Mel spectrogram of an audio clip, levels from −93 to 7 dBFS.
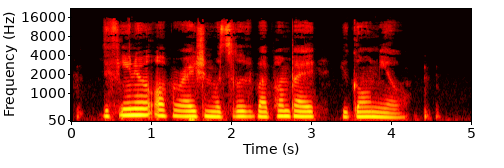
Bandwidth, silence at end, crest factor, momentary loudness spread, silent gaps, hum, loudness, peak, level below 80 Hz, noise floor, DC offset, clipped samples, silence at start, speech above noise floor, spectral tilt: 15 kHz; 0.55 s; 16 dB; 13 LU; none; none; -22 LUFS; -8 dBFS; -50 dBFS; -57 dBFS; under 0.1%; under 0.1%; 0.4 s; 35 dB; -6.5 dB/octave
